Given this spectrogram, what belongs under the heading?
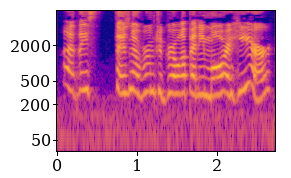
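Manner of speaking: put-on a girl complaining lightly; Alice's voice. A narrator's reading. Alice complaining to herself, lightly girlish.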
